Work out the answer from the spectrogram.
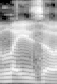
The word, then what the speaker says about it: Lasso: With a lasso, or Lazo as it's technically pronounced for Halo.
